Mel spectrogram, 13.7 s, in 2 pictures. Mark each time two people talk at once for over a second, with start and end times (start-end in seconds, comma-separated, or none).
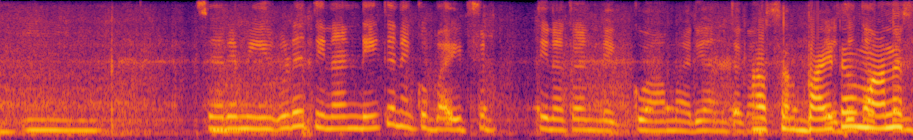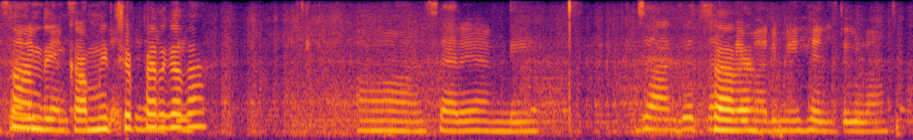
6.2-8.2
